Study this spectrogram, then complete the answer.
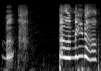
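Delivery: high, loud broken sob of a name; sobbing cry. Acted. Pinky remembering her dissected sister, sobbing. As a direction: choke on the name through tears. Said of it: "she sobbed to herself".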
